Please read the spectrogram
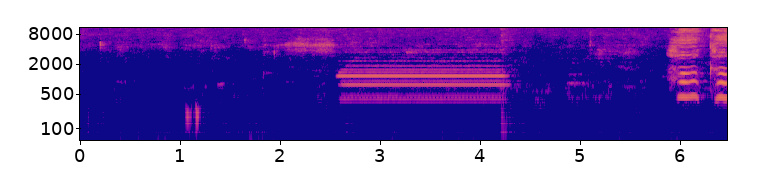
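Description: A keyboard instrument sounds two notes held together at a steady level for under two seconds midway, then stops abruptly; it gives the starting pitch for the a cappella singing that follows. Around it, only faint room noise and a small knock.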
